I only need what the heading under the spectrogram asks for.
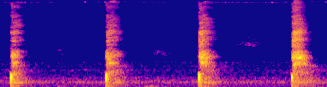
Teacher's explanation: You can hear there's no voice happening down in your throat. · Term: unvoiced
